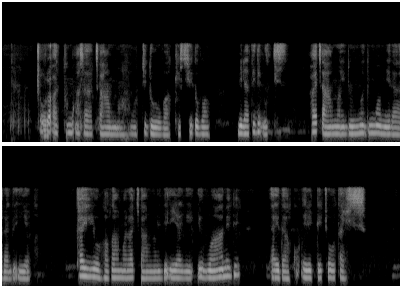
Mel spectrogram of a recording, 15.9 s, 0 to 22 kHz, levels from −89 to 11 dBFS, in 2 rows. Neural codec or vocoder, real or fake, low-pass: codec, 16 kHz in and 24 kHz out, 1.1 kbps, FireRedTTS-2 codec; fake; 7.2 kHz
